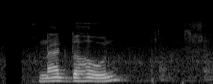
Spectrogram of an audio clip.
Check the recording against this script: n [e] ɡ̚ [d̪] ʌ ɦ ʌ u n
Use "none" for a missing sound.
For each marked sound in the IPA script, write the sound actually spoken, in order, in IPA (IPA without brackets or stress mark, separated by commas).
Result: a, d̪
